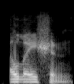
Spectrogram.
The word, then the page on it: illation: American English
